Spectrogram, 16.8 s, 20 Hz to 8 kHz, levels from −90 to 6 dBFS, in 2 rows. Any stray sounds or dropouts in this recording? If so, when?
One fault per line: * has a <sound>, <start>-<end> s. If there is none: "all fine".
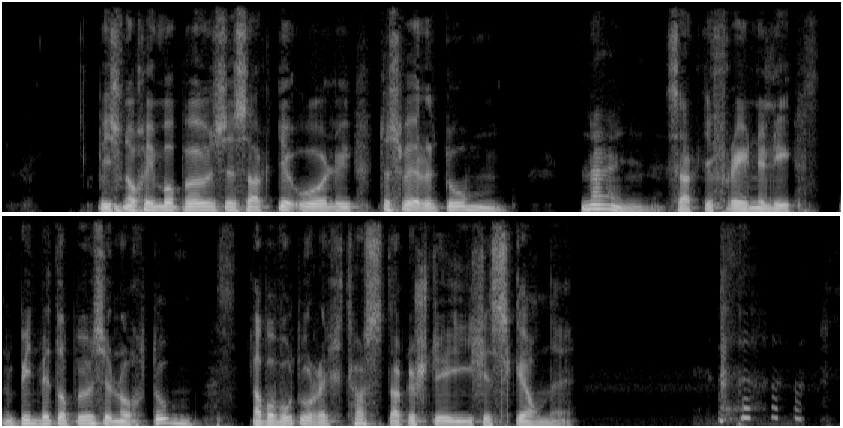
* has a laugh, 15.3-16.4 s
